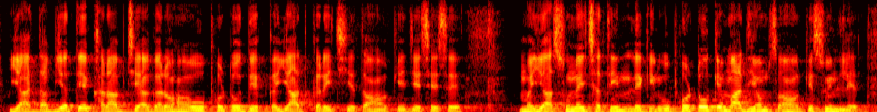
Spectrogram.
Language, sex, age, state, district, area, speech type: Maithili, male, 30-45, Bihar, Saharsa, rural, spontaneous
